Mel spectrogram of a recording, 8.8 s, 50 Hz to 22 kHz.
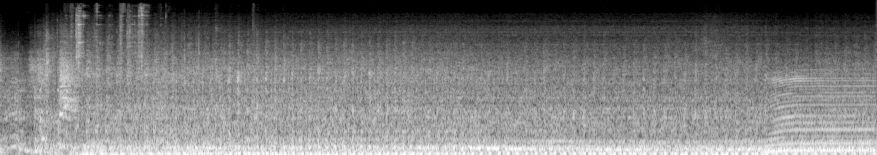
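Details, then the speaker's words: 1991 Ford F-150, 5.8 L V8, under 100k miles, first start after sitting 8 years, helped by starting fluid: catches after a brief crank into a lumpy, uneven idle, with oil smoke burning off; owner unsure but thinks it runs better; rough idle. "I'll be honest I'm kind of not sure I think it's running better"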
